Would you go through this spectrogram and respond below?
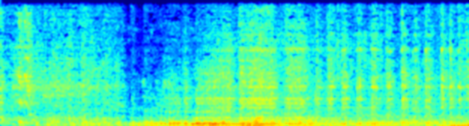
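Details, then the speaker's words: Peugeot Speedfight two-stroke moped after refitting the CDI unit and rewiring, running on its own power source: buzz rises on a quick blip then settles to a steady, even idle with no misses or rattles; starts bang on, runs healthy. "Wiring all to the bits it's supposed to go to, and yeah, and it starts bang on."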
